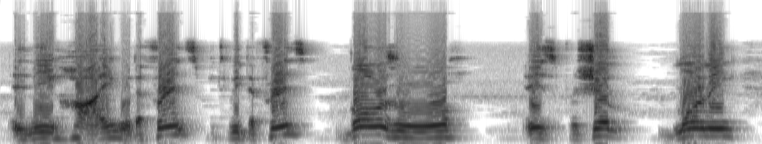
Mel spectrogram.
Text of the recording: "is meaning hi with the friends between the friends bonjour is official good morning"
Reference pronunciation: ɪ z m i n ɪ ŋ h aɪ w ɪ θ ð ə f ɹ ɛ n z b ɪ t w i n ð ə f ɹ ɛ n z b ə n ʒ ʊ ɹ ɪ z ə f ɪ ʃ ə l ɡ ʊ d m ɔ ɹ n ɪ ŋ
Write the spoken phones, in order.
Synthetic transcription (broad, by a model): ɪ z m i ɪ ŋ h aɪ w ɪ ð ə f ɹ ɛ n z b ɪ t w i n ð ə f ɹ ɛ n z b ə ʒ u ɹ ɪ z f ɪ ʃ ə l m ɔ ɹ n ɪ ŋ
